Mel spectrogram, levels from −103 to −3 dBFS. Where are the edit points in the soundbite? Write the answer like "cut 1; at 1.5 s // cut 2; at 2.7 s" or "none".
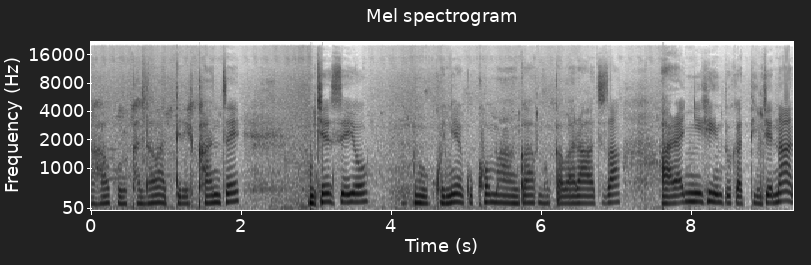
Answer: none

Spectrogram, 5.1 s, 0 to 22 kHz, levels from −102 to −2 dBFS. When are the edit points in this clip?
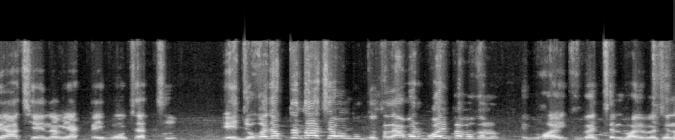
cut 1; at 4.0 s

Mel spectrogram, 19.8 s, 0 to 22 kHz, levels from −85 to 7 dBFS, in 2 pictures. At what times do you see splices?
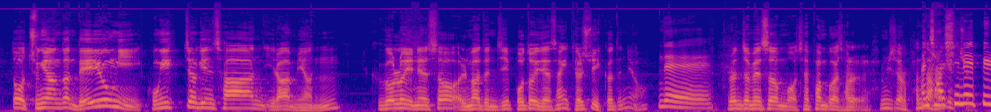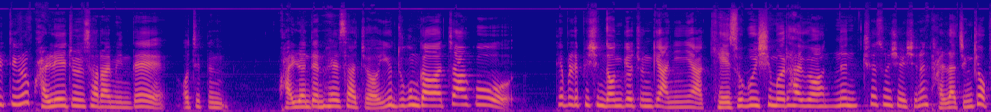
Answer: cut 1; at 14.2 s

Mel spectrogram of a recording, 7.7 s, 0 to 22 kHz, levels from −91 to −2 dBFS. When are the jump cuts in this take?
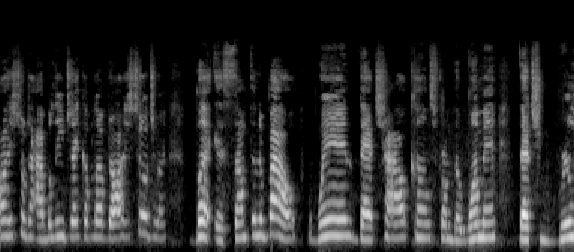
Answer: cut 1; at 4.1 s

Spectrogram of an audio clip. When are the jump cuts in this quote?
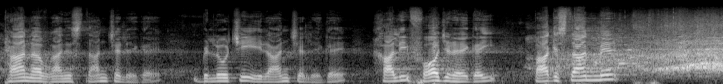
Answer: none

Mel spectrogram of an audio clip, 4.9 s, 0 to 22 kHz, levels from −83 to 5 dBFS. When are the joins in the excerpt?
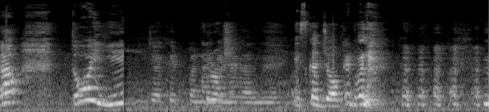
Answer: cut 1; at 1.3 s

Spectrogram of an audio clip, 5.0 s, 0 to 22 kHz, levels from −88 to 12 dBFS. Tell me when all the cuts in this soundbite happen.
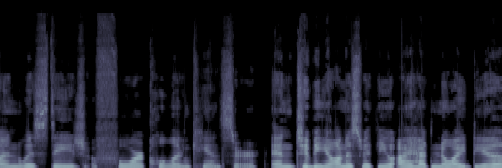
cut 1; at 2.7 s

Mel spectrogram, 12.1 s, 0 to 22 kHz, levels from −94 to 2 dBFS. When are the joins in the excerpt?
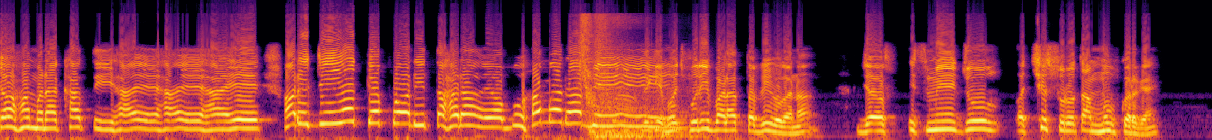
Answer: cut 1; at 6.5 s

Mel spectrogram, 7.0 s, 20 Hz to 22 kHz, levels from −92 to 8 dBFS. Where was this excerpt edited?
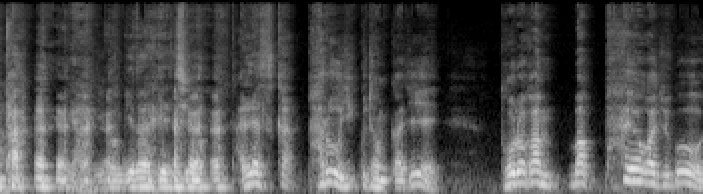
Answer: cut 1; at 2.3 s

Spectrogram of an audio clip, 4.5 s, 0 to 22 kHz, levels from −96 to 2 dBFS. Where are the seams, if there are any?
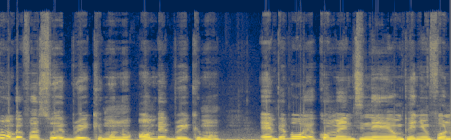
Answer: none

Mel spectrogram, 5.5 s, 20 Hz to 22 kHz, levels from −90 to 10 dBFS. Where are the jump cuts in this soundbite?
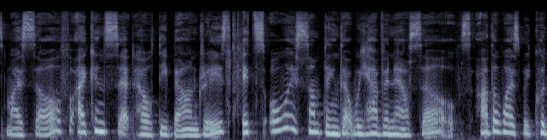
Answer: cut 1; at 2.3 s

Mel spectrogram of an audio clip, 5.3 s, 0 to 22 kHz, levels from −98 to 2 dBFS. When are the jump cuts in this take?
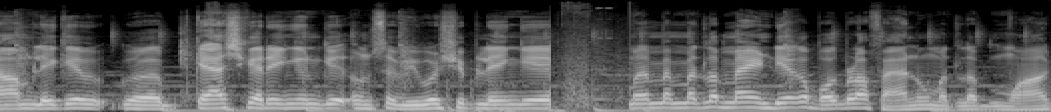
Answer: cut 1; at 2.8 s

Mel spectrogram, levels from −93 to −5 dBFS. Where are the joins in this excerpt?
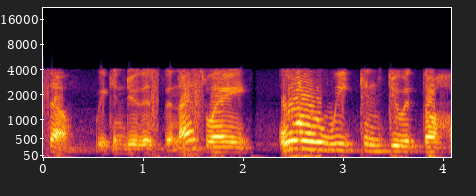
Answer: cut 1; at 2.1 s

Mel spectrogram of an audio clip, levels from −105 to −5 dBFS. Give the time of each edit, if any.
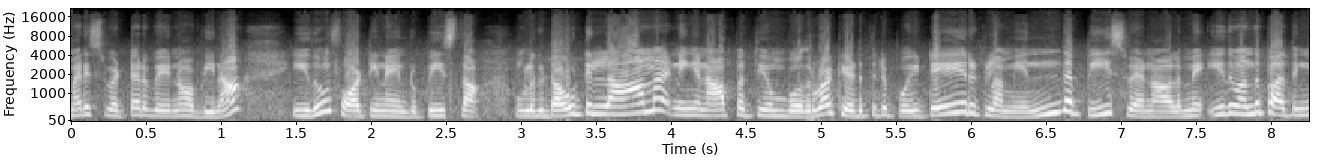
none

